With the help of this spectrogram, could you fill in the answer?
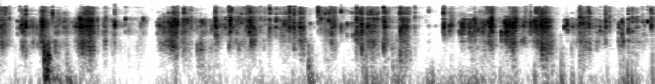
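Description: A round bath brush with dense tufts of pale natural bristles is held by hand and scratched and rubbed against a clear pane, its bristle tips pressing and flicking across the surface. The result is a dense, bright, crunchy scratching that comes in bursts of rapid bristle crackle with brief pauses, almost no low end, and very short decays.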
